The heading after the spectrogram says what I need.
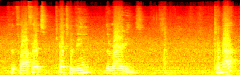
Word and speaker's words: Tanakh: Tanakh rhymes with Bach.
